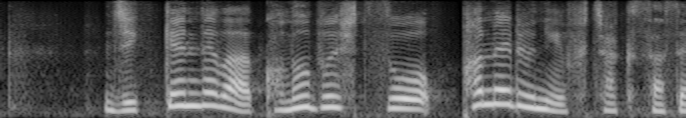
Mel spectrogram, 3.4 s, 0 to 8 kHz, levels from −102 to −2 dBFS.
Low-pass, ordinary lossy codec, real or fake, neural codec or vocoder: none; none; fake; codec, 16 kHz, 2 kbps, X-Codec, HuBERT features, trained on LibriSpeech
